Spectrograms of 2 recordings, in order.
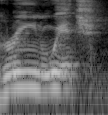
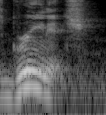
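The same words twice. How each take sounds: First: The W in the middle is pronounced. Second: The W in the middle is silent. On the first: The speaker calls it wrong. "it's not Greenwich" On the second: The speaker calls it right. "you kind of got a silent W in the word"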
